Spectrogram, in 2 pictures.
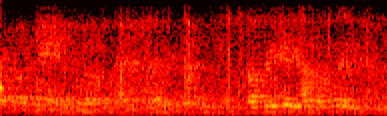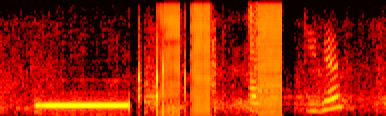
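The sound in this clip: An automated telephone answering system plays a steady, pure beep lasting about a second after a recorded voice prompt. A few loud, buzzy tone bursts follow.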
